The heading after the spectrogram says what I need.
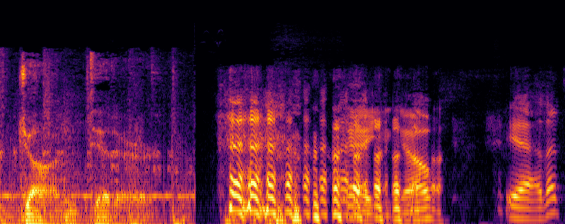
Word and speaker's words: Titor: So if I have any new listeners, they won't think that I don't know how to pronounce John Titter. Titor. His name, John Titter. Yeah, it's John Titter.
